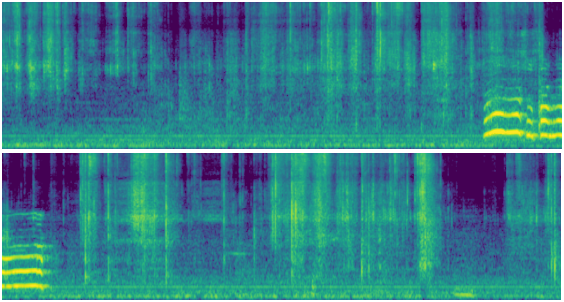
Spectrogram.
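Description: Plastic bubble wrap crinkles and rustles in a person's hands.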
